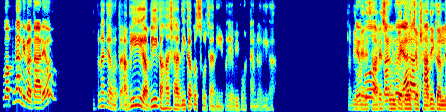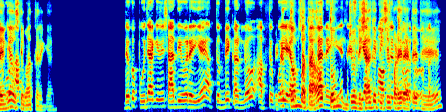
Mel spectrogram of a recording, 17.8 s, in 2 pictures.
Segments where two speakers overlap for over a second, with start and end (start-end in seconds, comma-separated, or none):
7.1-9.4, 14.4-17.3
